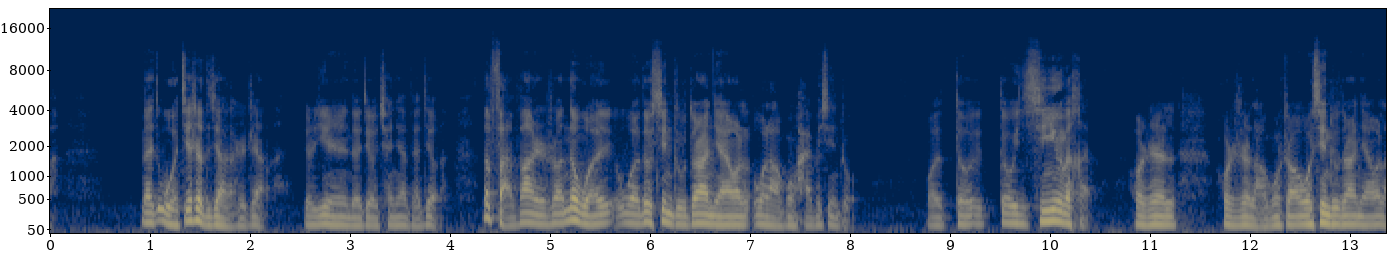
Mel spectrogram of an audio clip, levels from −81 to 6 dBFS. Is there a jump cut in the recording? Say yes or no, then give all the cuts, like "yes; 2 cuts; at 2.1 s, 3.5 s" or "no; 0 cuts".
no; 0 cuts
